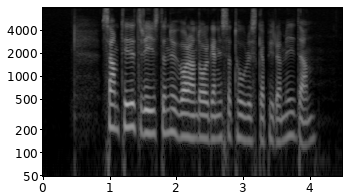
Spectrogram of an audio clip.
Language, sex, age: Swedish, female, 48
